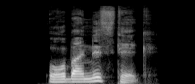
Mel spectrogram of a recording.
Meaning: urbanism; (study of cities)
- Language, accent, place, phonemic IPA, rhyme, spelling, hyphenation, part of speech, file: German, Germany, Berlin, /ʊʁbaˈnɪstɪk/, -ɪstɪk, Urbanistik, Ur‧ba‧nis‧tik, noun, De-Urbanistik.ogg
